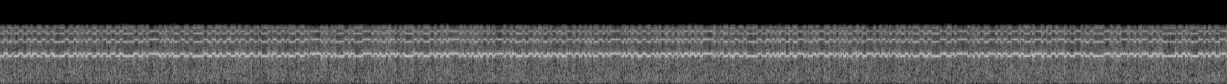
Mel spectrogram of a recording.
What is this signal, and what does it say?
Two-tone teleprinter signal, about 170 Hz shift.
